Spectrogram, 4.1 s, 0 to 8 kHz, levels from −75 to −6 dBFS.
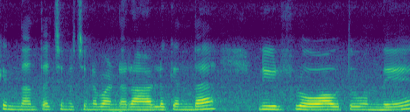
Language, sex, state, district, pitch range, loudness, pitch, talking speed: Telugu, female, Andhra Pradesh, Srikakulam, 205-220 Hz, -16 LUFS, 205 Hz, 145 wpm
